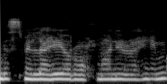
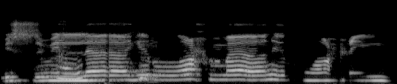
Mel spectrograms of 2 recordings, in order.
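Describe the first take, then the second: First: बिस्मिल्लाहिर रहमानिर Rahim said fast; rushed recitation. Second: बिस्मिल्लाहिर रहमानिर Rahim drawn out slowly, syllable by syllable; slow model recitation. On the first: Real, not acted. Student rushes, teacher wants it calm. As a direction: hurry through the words. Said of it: "इत्मीनान से". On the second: Shown as a demonstration. Teacher models slow recitation for student. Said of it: "सिखाया गया उस तरह पढ़िए".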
